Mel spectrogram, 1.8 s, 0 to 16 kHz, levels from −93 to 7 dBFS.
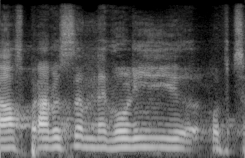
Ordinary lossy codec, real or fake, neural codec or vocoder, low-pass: AAC, 96 kbps; fake; codec, 44.1 kHz, 2.6 kbps, DAC; 14.4 kHz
